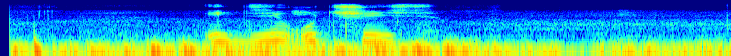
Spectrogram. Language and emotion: Russian, neutral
